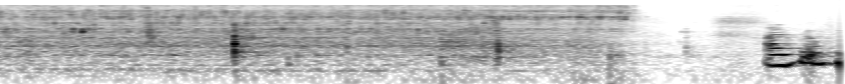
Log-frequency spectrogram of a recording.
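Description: Water runs from a tap in a steady splashing stream.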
